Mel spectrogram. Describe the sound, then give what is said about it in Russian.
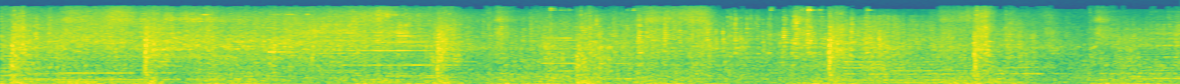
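A steam locomotive hauling freight wagons arrives with a steady, loud mechanical clatter of rattling gears and couplings, broken by a few sharper clanks, continuing throughout with no voices. “Прибыл паровоз.”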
